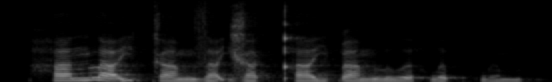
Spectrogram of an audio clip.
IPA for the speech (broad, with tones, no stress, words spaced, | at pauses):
ha˨˦nla̰˧˥j ka˧˩mza̰˧˨j ɣa˨˩k̚t̪ʰa˧jɓa˧m lu˧˩ə̯ hwə˨˩p̚hwə̤˨˩m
